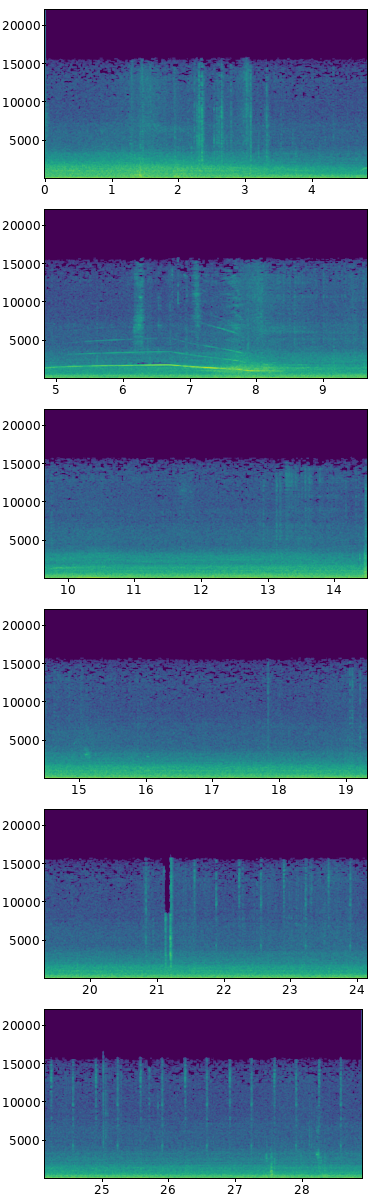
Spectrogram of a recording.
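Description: Steady road and engine noise heard inside a moving car. About five seconds in, a sheriff's patrol car siren gives one short wail, rising a little in pitch and then falling quickly.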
